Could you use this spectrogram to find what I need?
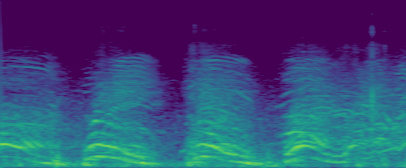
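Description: A crowd cheers and shouts with excitement outdoors.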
